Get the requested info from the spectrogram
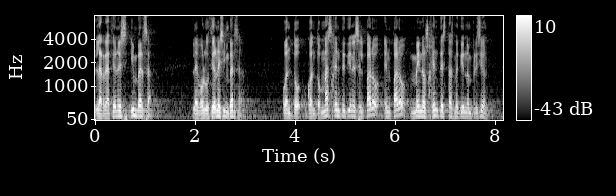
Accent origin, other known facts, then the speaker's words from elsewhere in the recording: Catalonia, Spain; Voy a empezar diciendo que soy catalán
